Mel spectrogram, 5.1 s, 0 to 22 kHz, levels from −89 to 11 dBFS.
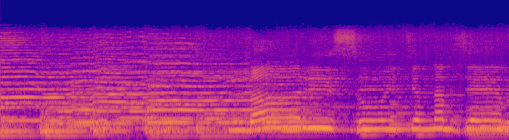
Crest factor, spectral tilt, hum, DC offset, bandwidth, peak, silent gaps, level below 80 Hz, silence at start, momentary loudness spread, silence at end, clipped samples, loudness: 14 dB; -4.5 dB/octave; none; under 0.1%; 11.5 kHz; -8 dBFS; none; -52 dBFS; 0 s; 4 LU; 0 s; under 0.1%; -21 LUFS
